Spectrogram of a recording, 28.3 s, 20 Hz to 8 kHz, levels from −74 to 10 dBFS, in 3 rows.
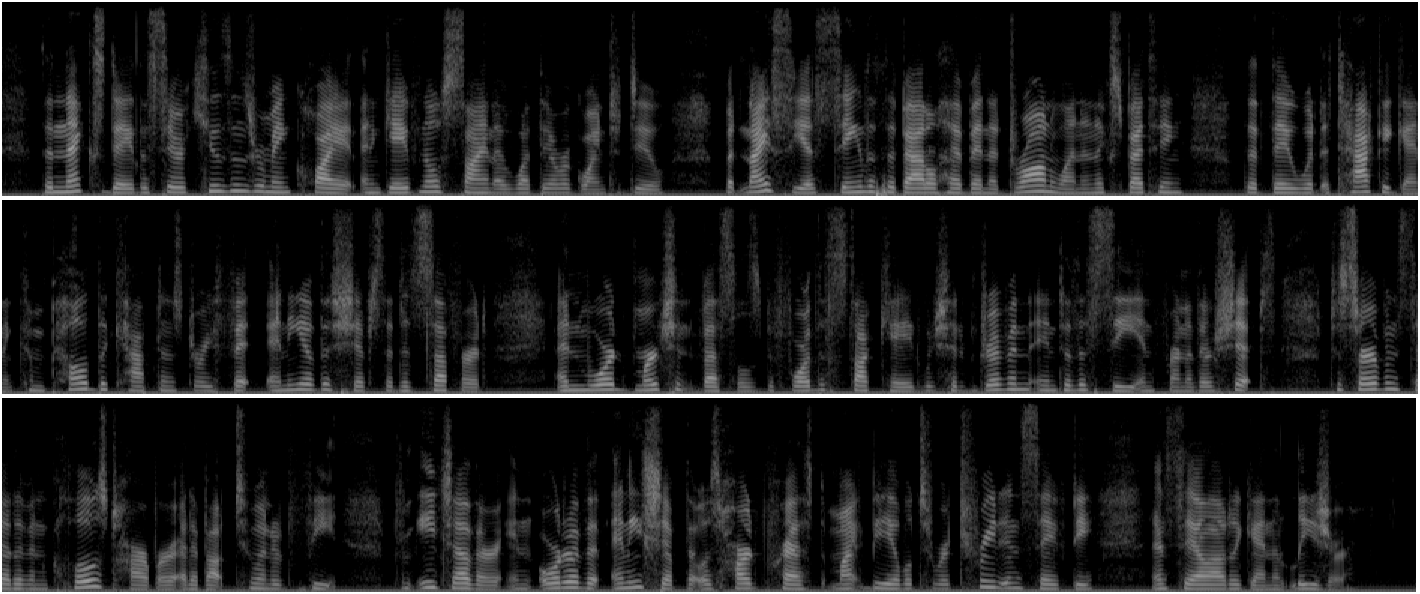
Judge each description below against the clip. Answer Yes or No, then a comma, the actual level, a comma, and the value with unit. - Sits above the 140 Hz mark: Yes, medium, 185 Hz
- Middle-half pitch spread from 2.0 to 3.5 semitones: Yes, average, 3.1 semitones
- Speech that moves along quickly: Yes, fast, 220 wpm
